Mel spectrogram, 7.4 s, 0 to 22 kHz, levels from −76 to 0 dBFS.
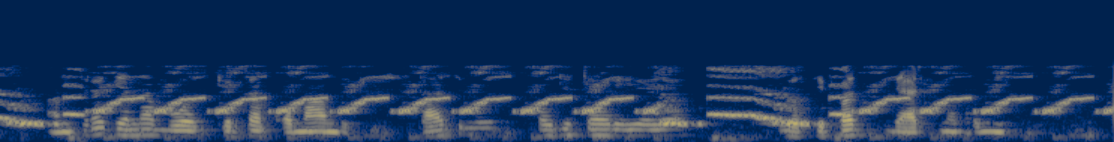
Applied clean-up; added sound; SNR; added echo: classical method log-MMSE.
